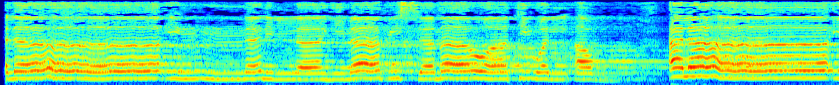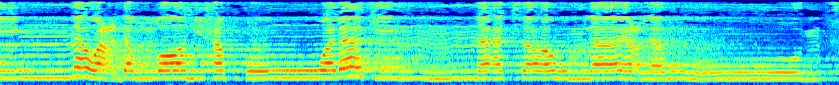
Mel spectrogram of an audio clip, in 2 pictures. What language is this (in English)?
Arabic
